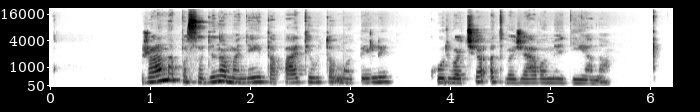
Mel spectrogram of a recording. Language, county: Lithuanian, Vilnius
